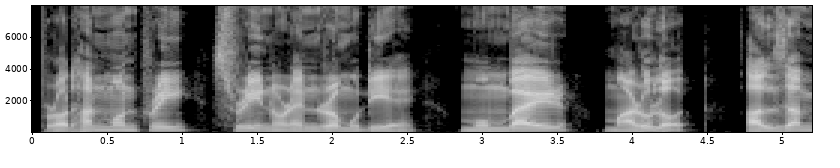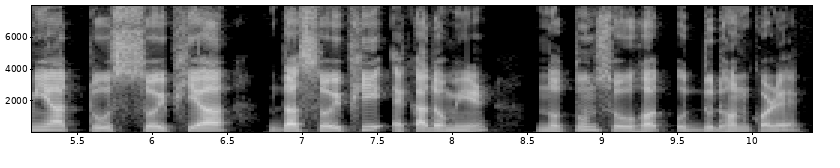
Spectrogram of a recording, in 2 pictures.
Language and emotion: Assamese, neutral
